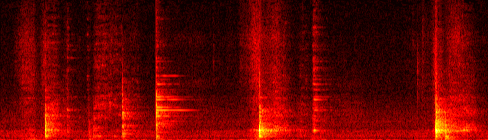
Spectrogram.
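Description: Chef's knife slicing through a lime and knocking down onto a wooden cutting board: about six sharp knocks spread unevenly, the loudest near the end, one followed by a brief metallic ring.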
